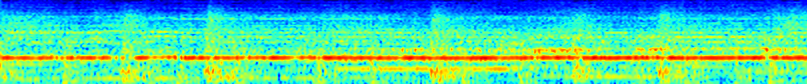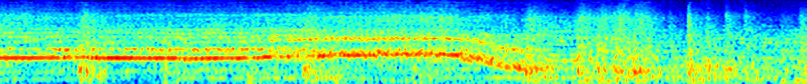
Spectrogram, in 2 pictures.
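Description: Live rock band playing: a lead guitar holds one long sustained note for about eight seconds, bends it slightly up and then slides down near the end, over a drum kit keeping the beat.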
